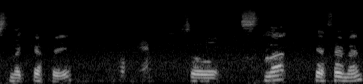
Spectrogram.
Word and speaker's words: Snacafe: what is your Cafe name how is it pronounced it's snack Cafe okay so SN Cafe man SN is nothing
